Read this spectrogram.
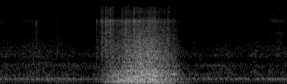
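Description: A heavy metal casing scrapes and slides as it is turned on a wooden board.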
